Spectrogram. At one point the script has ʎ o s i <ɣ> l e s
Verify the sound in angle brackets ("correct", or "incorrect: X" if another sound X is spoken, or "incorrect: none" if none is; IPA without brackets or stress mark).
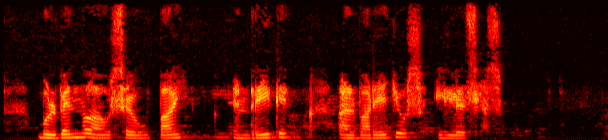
correct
